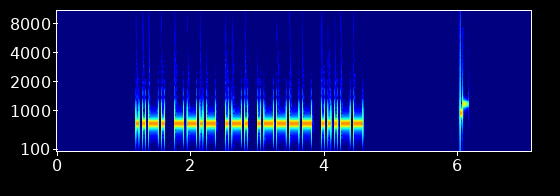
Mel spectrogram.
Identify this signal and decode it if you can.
Morse code, heard as a keyed tone, about 25 wpm, 700 Hz. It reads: FQR13
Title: Code Groups - 5 Letter:Numbers - 25wpm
